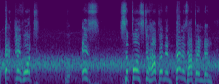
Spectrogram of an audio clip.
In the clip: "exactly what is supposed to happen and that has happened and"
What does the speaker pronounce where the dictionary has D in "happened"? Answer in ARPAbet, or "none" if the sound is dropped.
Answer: D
